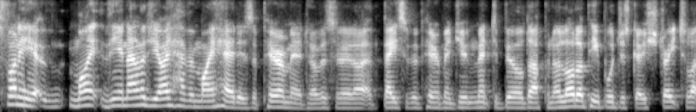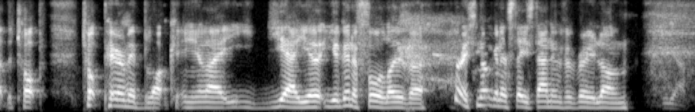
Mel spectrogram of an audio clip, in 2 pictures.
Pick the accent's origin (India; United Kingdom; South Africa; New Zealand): United Kingdom; as a British person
